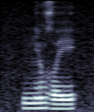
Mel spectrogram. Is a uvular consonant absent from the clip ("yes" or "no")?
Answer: no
